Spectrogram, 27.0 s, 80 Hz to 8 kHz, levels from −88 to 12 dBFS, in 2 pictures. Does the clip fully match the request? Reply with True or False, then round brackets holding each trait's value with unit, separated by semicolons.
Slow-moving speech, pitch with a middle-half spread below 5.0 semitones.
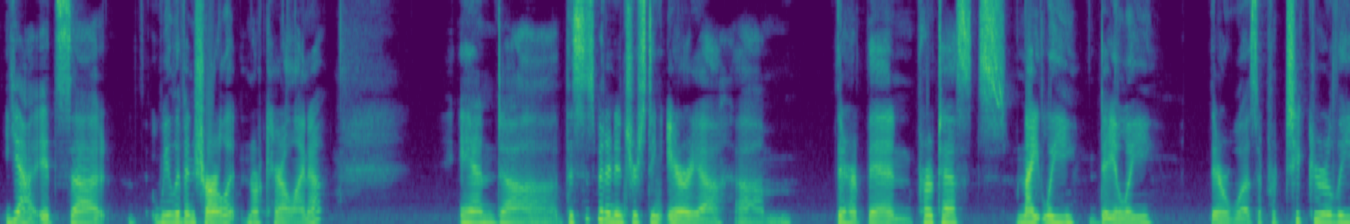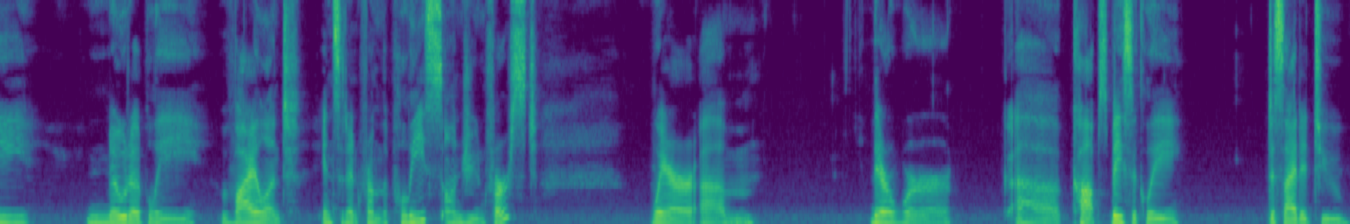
True (100 wpm; 3.4 semitones)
